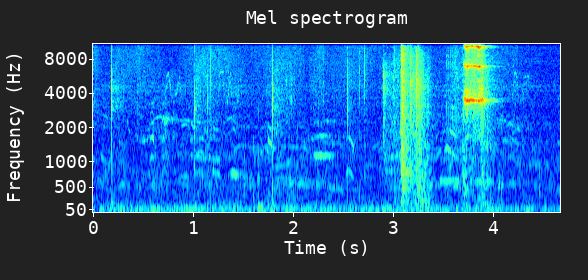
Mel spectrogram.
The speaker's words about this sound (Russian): И дверь прикрой.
